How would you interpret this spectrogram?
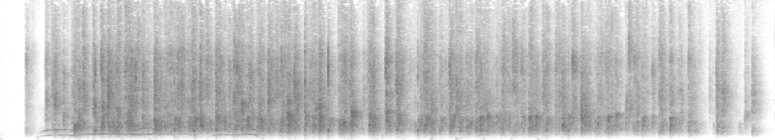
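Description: A crowd bursts into sustained applause, dense overlapping clapping that stays loud for about seven seconds before fading, with a few cheers or whoops rising over it early on.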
